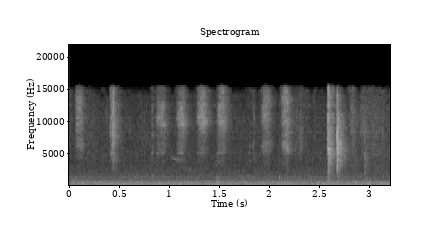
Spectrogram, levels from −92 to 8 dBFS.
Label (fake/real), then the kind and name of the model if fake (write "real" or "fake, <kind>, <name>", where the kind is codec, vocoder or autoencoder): fake, vocoder, BigVGAN v2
